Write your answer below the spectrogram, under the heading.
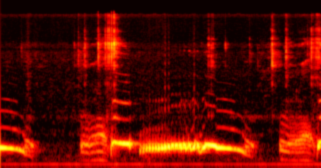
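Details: Red-eyed albino dove, all white, calling to agitate other doves: a descending coo ending, then a harsh short lead-in, a long throbbing coo that sinks at its end, and the start of another phrase. A soft hum runs underneath.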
